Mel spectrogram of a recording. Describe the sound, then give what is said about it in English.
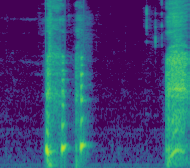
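A dog gives three quick, sharp yaps in rapid succession, then one longer, rougher bark after a short pause. Fairly clear, with no talking. “Shut up. Bark.”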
